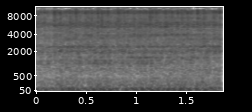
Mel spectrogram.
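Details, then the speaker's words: 1969 Dodge Dart Swinger 340 V8 running for the first time in about 20 years after reliability work: oil pressure up, alternator charging; steady, even low idle with no knocks or ticks, quiet. Thermostat opened soon after, and an oil leak was seen. "doesn't sound like much right now nice and quiet sleeper you know"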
